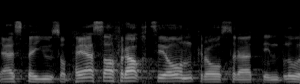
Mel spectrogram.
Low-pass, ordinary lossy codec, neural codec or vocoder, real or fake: none; none; codec, 16 kHz, 4 kbps, X-Codec, HuBERT features, trained on general audio; fake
